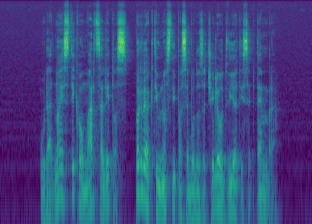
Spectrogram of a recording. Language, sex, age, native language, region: Slovenian, male, 18-29, Slovenian, Gorenjska region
